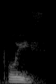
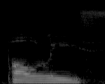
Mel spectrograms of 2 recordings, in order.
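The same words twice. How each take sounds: First: The word is pronounced in the standard way. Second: The word is pronounced in an odd, unusual way. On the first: The speaker calls it right. "this is how you pronounce police" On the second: The speaker calls it wrong. "I pronounced it really weird"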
